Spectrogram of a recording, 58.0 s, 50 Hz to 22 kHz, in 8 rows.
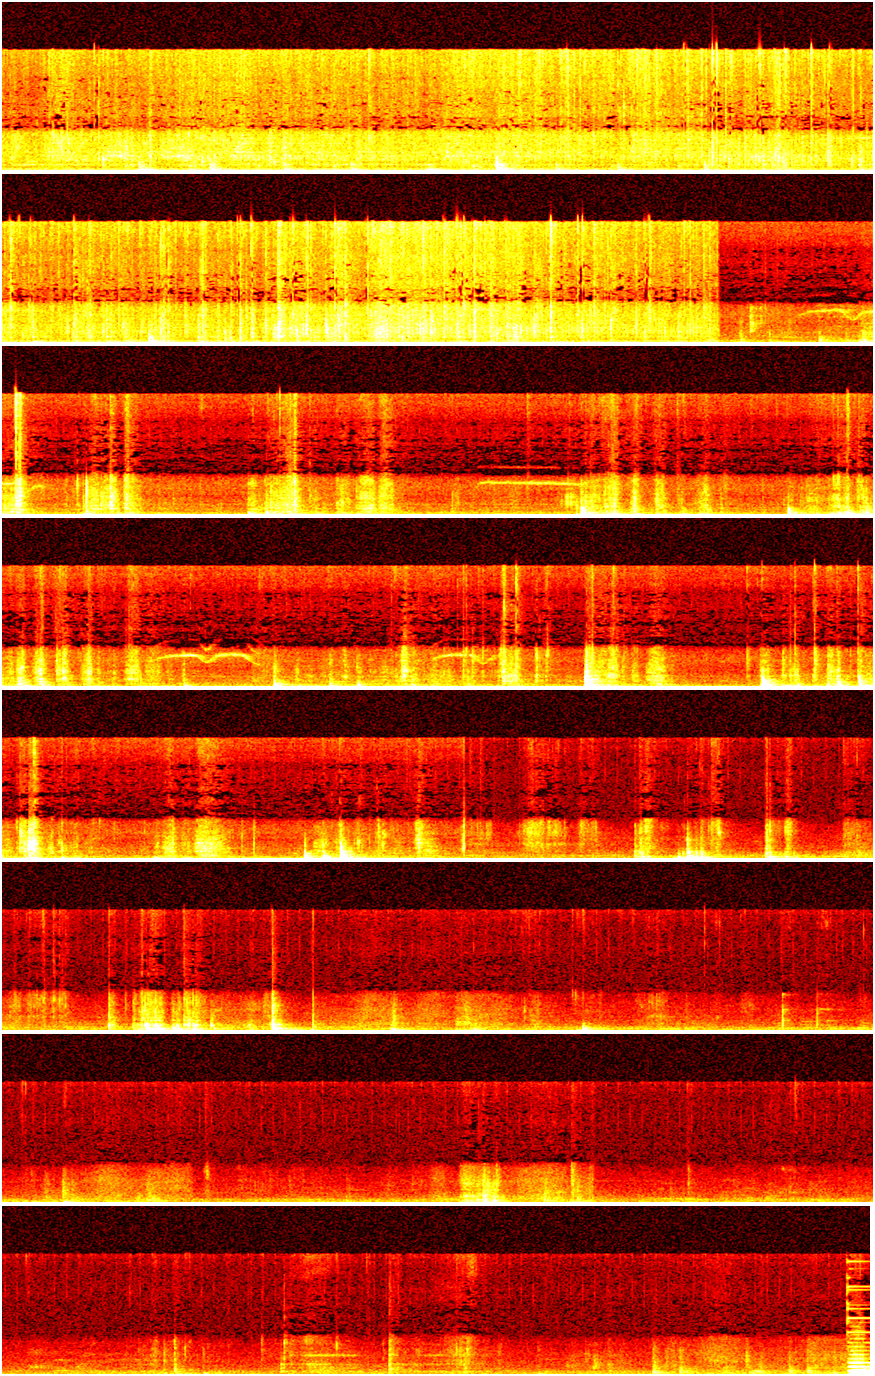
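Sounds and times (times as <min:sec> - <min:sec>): eggs sizzling in frying pan: 0:00.0 - 0:13.3.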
